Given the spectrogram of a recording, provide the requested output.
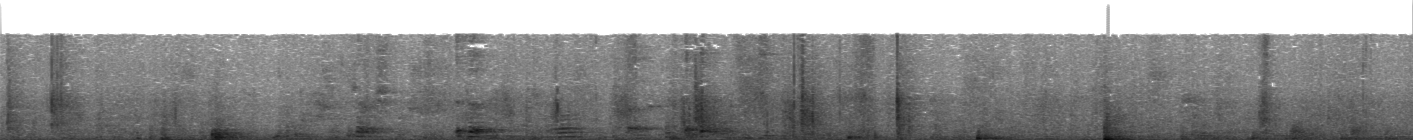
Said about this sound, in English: We're going to conclude the service with one more opening of the ark, but this time, not the curtain, just the doors. I'd like to ask for two people, a man and a woman, to please come up and take the honor of opening the doors.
